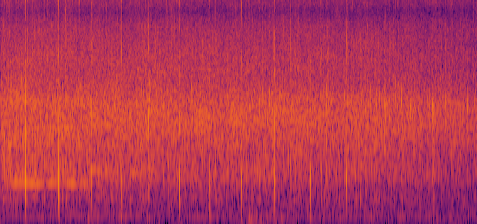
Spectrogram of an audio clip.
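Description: A church audience applauds with sustained clapping, many crisp individual claps popping out of a dense, even wash of hands that carries on without a break.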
